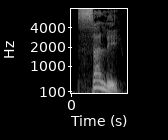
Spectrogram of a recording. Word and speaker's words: salé: So if you don't put the accent, it means dirty, and then you pronounce it sale, but in that case here, okay, you put the accent, and it's quite important because in that case it means salted, okay?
